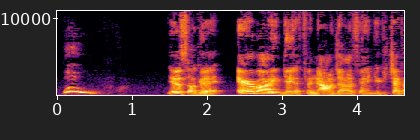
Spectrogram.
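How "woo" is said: high, whooping cheer; excited woo. Retold or imitated. Fan leaving the theater, whooping high with joy. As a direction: whoop like leaving a great movie. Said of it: "I left out just like".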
